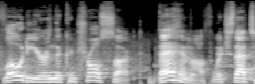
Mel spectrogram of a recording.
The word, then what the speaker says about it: Behemoth: __ ] except floer and the control sucked Behemoth which that's how you pronounce it by the way is one of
